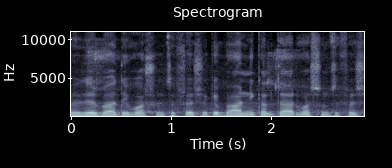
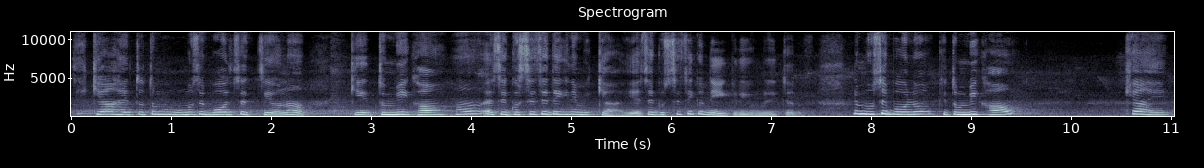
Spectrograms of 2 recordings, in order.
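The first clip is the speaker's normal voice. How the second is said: high, loud scolding in a quarrel; acted angry retort; 10 semitones higher, 7 dB louder than usual. Character told off for glaring demands to be asked to eat, angry retort. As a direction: snap back, pitched high and loud.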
